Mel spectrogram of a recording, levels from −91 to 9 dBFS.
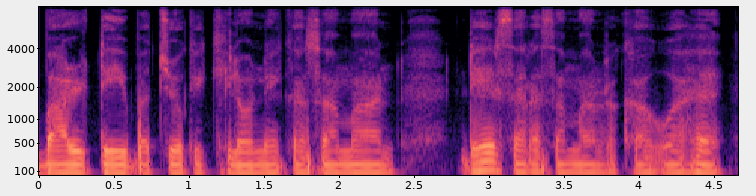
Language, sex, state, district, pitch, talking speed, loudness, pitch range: Hindi, male, Jharkhand, Garhwa, 90 Hz, 155 wpm, -19 LUFS, 90-95 Hz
